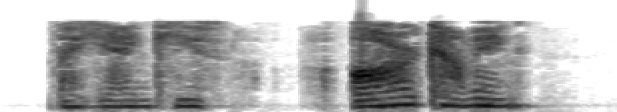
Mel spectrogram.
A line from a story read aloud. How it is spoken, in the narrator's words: whispered Melanie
